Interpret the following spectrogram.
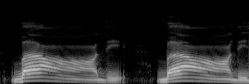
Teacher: Ain itu tawassud. Ain ada aliran suaranya sedikit.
